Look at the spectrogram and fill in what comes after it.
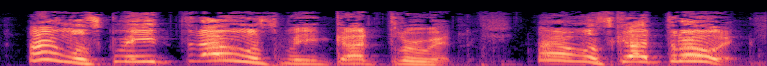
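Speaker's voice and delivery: giggling through the words, voice pitched very high. Apologizing after breaking up mid-sentence about a caucus, laughing while talking. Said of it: "but I'm laughing".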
